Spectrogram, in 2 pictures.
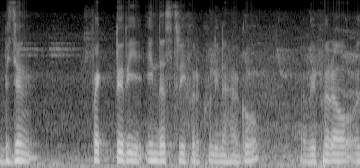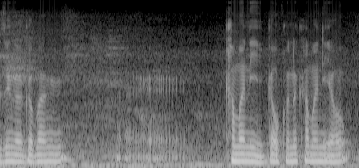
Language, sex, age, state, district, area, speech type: Bodo, male, 45-60, Assam, Udalguri, urban, spontaneous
